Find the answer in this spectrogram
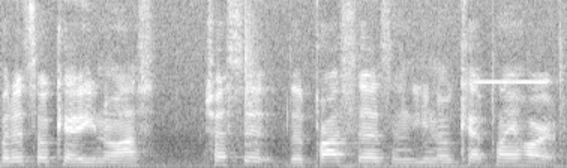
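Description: Faint background noise sits under a fairly bright tone that moves little in pitch at a moderate pace. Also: woman, fairly low pitch for a woman.

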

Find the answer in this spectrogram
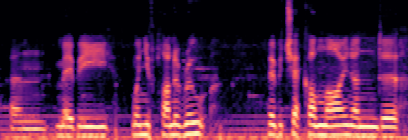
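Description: Man speaking at a moderate pace, dry with no echo, over clear music in the background. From Sheffield, England. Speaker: amateur archaeology enthusiast. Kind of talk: interview answer. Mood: calm, enthusiastic. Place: open country.

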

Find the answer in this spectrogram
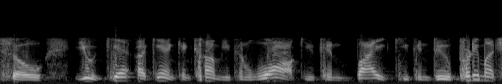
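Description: With an American accent, a man speaks at a moderate pace in an unremarkable speaking voice with ordinary pitch variation. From Syracuse, New York. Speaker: resort manager. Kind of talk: radio interview.

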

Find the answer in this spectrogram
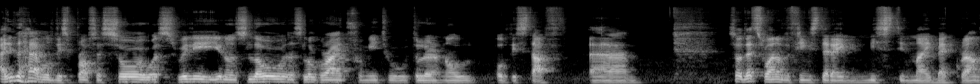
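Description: A man with an Italian accent, a bright, sharp tone, ordinary pitch variation and a moderate pace. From Italy. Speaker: architectural visualization artist and entrepreneur. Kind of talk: casual interview chat. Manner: halting, with frequent repetitions.

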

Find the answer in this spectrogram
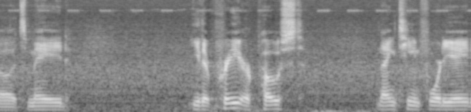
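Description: Over light background noise, a man speaks in a fairly low pitch at a moderate pace. His intonation is fairly even. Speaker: gun collector vlogger. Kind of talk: casual show-and-tell vlog. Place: garden. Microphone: lapel.

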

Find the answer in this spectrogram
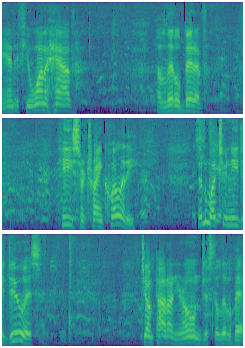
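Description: Crowd noise sits in the background as a man speaks at a moderate pace with long, frequent pauses. The sound is dry with no echo. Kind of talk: casual travel commentary. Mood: relaxed, admiring. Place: open country. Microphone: phone near.

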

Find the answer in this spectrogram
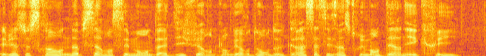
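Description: The speech moves at a fairly quick pace with very wide pitch swings. Music plays in the background, and the sound is dry with no echo. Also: man. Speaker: science news presenter. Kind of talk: space news show presentation. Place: home room. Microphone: studio mic.

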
